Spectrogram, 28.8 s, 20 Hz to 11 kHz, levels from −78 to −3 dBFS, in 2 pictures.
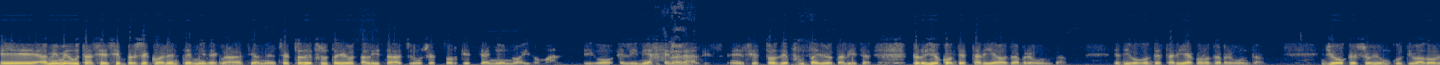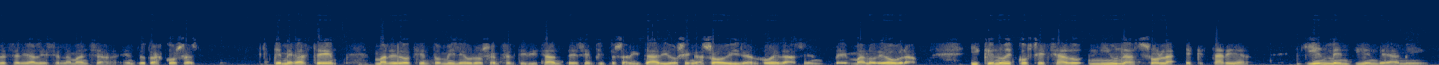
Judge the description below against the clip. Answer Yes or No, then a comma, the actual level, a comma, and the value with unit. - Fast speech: Yes, fast, 200 wpm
